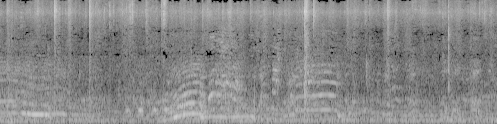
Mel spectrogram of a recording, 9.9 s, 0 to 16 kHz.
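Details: Beef bulls gathered at a cattle market in Singkil, Boyolali, Indonesia, on Saturday 6 July 2019; several overlapping lows, some sliding upward into bellows, others flat and droning, amid constant human chatter and clattering.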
